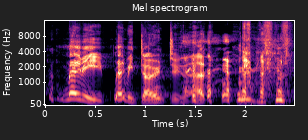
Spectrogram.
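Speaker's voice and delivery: high, loud, through real laughter; laughing objection. Real, not acted. Host objects to dog chew-toy joke, laughing.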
